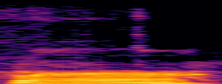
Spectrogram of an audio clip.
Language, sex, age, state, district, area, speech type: Nepali, male, 30-45, West Bengal, Darjeeling, rural, spontaneous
